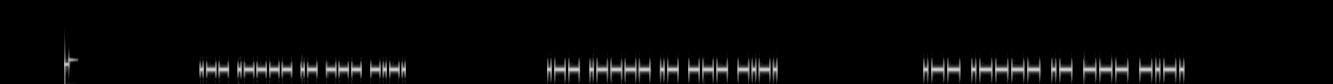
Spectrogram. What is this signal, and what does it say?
Morse code, heard as a keyed tone, about 32 wpm, 700 Hz. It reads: W1AOC W1AOC W1AOC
